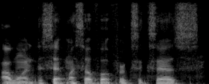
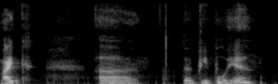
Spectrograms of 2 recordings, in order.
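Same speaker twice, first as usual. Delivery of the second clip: put-on speaking with a German accent. Retelling what a man told the speaker about being hired, speaking in his accent. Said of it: "I'm gonna speak in his accent".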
